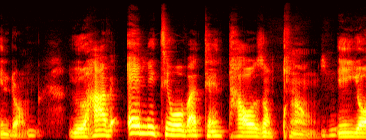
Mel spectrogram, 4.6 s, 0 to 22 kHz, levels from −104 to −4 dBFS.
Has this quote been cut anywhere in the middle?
no; 0 cuts

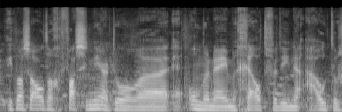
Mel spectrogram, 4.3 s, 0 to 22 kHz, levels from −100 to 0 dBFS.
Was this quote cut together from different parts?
no; 0 cuts

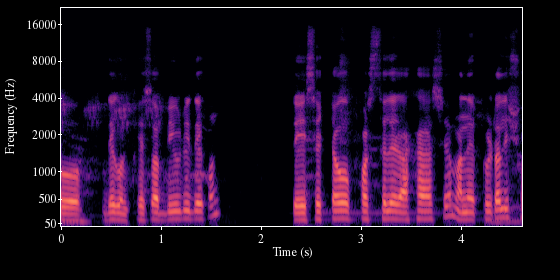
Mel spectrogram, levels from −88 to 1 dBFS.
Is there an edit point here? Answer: no; 0 cuts

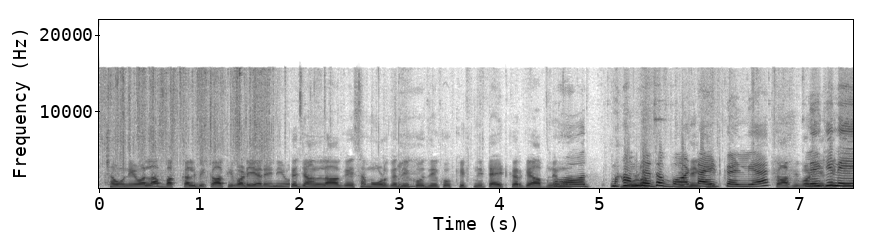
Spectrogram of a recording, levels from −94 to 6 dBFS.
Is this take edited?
yes; 1 cut; at 1.9 s

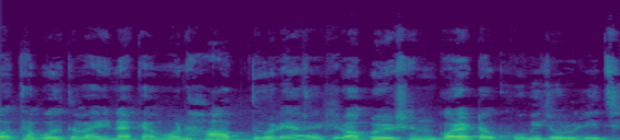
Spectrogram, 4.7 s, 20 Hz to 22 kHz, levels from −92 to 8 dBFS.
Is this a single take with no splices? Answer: no; 1 cut; at 2.4 s

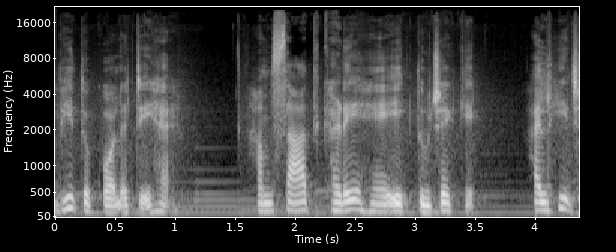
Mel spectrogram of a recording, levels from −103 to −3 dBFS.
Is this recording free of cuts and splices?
yes; 0 cuts

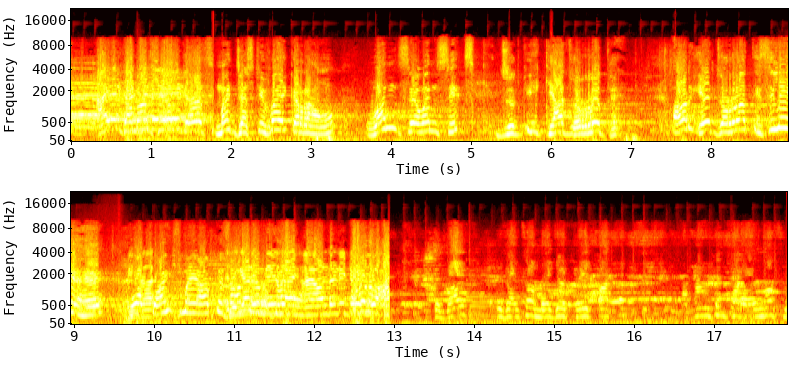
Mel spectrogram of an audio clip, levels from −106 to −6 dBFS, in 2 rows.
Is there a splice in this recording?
yes; 2 cuts; at 1.7 s, 12.9 s

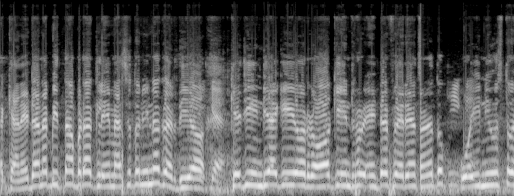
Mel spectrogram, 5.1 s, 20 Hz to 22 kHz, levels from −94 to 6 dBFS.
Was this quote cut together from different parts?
yes; 1 cut; at 4.2 s

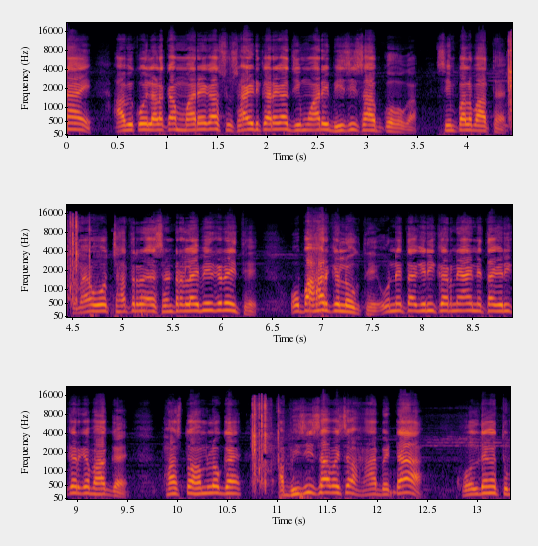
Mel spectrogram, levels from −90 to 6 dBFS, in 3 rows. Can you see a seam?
yes; 2 cuts; at 4.5 s, 10.8 s

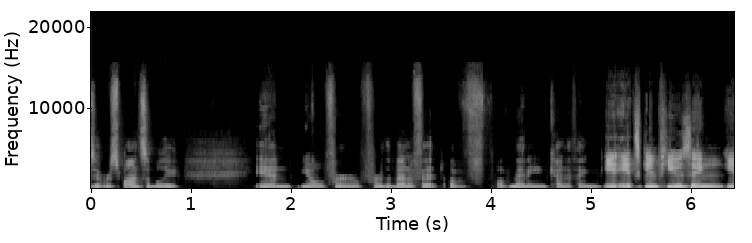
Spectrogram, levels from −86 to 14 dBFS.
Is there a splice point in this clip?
yes; 1 cut; at 5.3 s

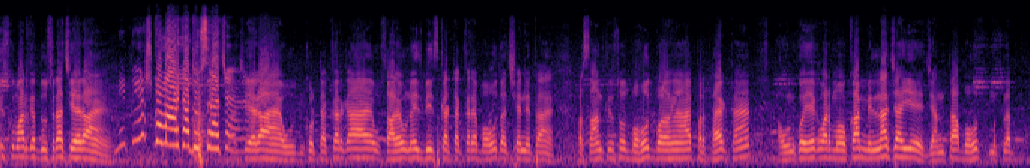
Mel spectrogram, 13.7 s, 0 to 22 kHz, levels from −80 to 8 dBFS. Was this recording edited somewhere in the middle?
no; 0 cuts

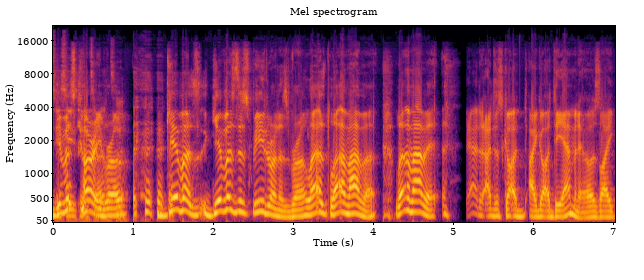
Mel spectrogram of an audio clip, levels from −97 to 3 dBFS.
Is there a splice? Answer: yes; 1 cut; at 5.1 s

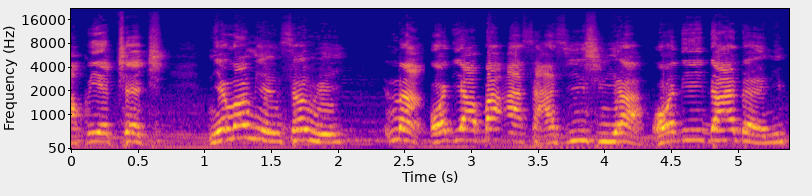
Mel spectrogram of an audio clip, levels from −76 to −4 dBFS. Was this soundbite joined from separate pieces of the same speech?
yes; 2 cuts; at 2.6 s, 4.3 s

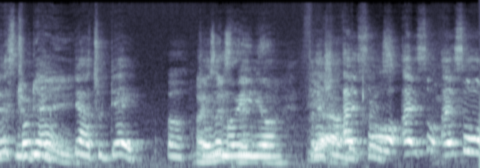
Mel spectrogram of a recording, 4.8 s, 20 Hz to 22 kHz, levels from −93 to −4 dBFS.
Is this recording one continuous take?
yes; 0 cuts

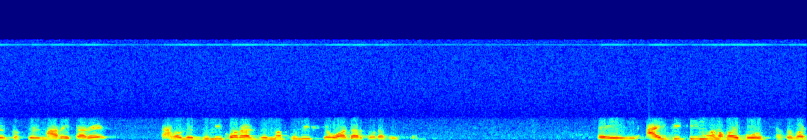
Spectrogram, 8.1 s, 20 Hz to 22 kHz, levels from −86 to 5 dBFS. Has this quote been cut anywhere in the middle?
no; 0 cuts

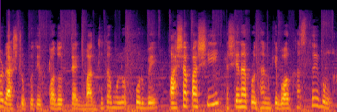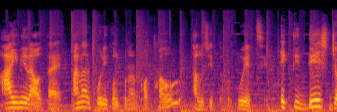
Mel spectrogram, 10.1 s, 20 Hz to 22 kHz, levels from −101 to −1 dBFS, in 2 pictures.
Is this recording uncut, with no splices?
no; 2 cuts; at 2.4 s, 9.1 s

